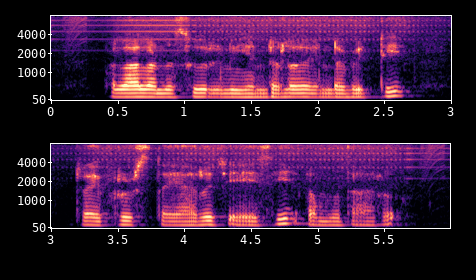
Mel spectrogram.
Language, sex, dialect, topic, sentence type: Telugu, male, Southern, agriculture, statement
